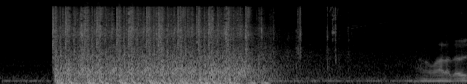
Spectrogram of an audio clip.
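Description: Rapid gunfire from the VR shooter VAIL in a competitive 1v1 esports round, a dense loud burst of shots that cuts off and leaves sparse scattered cracks while commentary runs underneath.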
